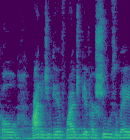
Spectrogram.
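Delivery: ordinary talk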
